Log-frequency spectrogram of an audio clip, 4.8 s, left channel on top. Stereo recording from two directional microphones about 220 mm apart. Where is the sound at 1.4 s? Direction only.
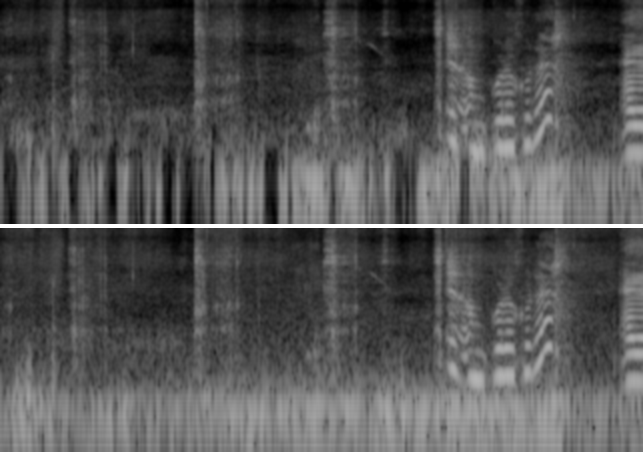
10° left (ahead or behind).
